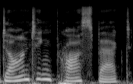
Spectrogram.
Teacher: In daunting prospect, the stress is on the first syllable of daunting.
